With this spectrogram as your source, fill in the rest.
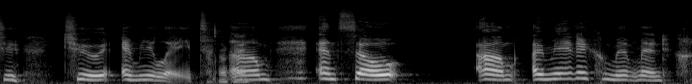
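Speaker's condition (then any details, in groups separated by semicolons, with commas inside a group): Cerebral palsy; atypical speech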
